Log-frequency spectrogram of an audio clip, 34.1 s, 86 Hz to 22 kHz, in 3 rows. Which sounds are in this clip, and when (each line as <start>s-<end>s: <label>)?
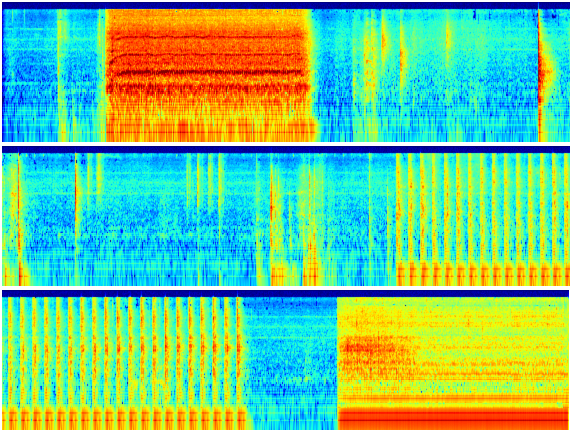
7.0s-8.4s: cutlery and dishes
29.4s-34.1s: coffee machine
